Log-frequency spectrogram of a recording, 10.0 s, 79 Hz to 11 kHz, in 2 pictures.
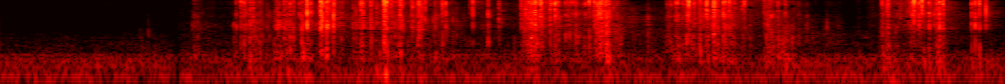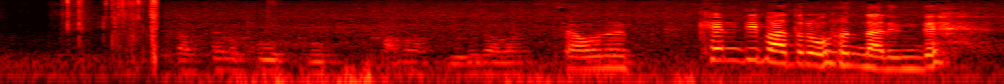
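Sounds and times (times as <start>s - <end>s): cellophane bags crinkling: 0.9s - 5.8s.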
